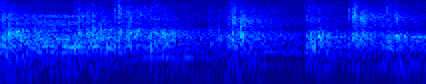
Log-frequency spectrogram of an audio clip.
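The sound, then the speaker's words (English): A crowd claps together in a dense, steady wash of applause, soft, with slight swells in intensity and no clear individual claps standing out, during a preacher's sermon. “Now, I would like to say that a lot of times people think if you clap, you're clapping to affirm whatever the preacher's saying.”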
